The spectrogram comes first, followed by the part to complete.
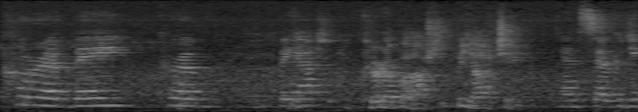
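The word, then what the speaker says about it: Kuribayashi: Do you have to pronounce his name? Kurabayashi.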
